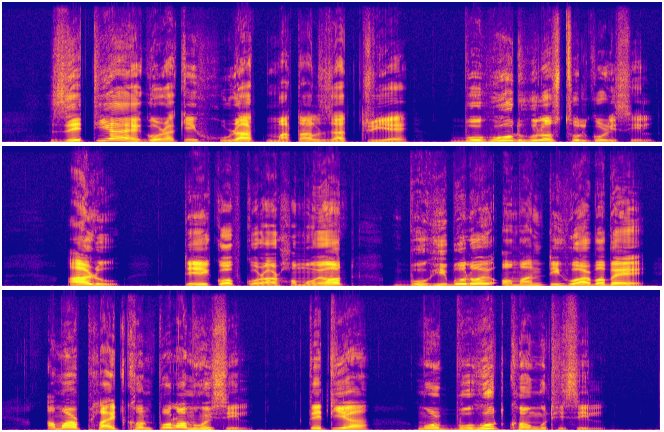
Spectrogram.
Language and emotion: Assamese, angry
